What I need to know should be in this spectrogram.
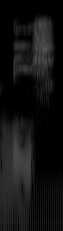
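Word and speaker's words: niche: आप लोग सुन लें, इसकी प्रोनाउंसिएशन होती है नीश, ठीक है, शीन आता है एंड पे, नीश।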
